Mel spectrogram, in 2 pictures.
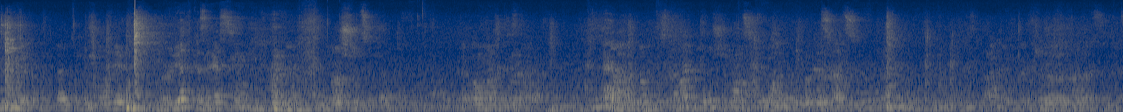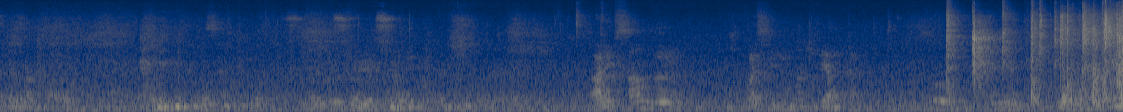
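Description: A man speaks to a group at a distance.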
